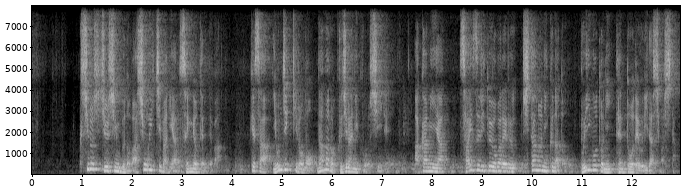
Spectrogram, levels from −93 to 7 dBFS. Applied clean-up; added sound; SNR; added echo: neural separator model SepFormer DNS4.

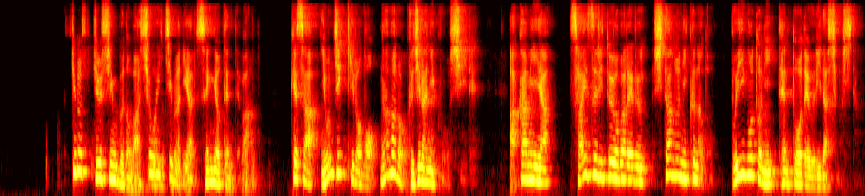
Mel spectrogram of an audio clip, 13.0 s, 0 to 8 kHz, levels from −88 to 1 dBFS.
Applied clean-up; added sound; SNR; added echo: neural mask model DeepFilterNet 3.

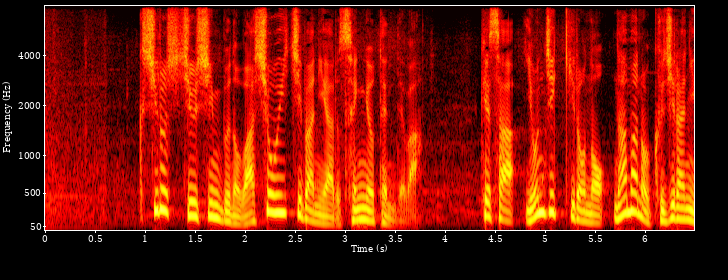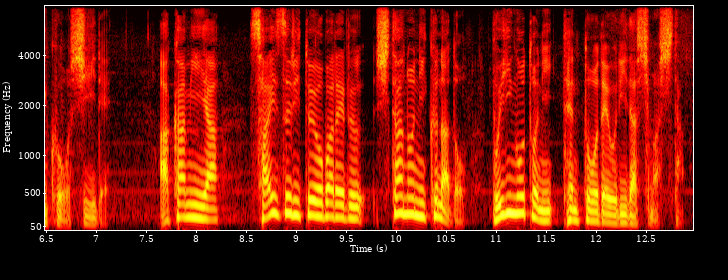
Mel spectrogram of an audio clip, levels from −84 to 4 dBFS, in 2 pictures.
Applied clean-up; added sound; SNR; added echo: none; none; none; none.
